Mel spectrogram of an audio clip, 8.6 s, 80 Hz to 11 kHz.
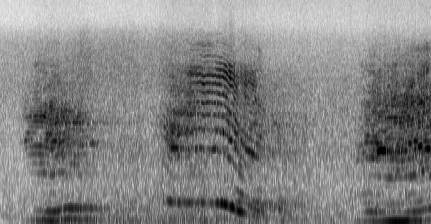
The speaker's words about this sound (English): The ability of whales to communicate and socialize over vast distances through constantly evolving song is thought to predate human abilities by some 14 million years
